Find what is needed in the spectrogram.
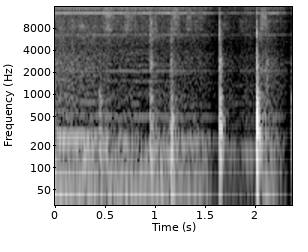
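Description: Near silence, with a few faint ticks and light scratching from a marker writing on a whiteboard.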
